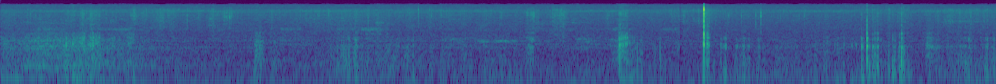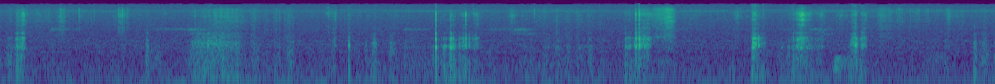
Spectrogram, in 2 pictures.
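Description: A ballpoint or gel pen tip held in the fingers scratches across a flat sheet of rough-textured white paper while writing black Korean letters. The result is quiet, dry scratching strokes with short sharp ticks and faint bright rasp, separated by brief pauses.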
